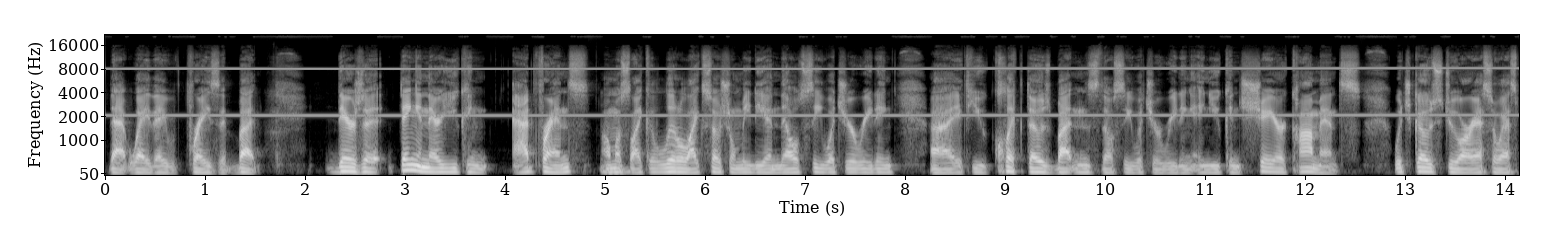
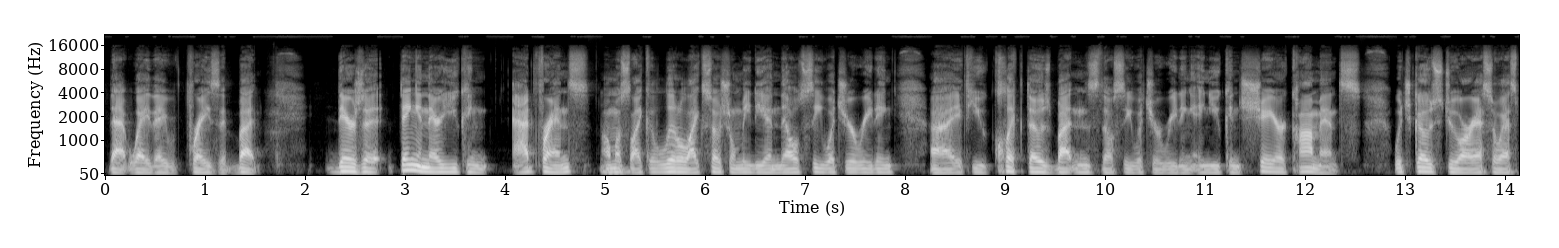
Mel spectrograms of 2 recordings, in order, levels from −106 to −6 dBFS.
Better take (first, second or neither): second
